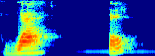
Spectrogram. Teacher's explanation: el diptongo wa, que tenemos primero la semivocal y luego la vocal pura o completa. Entonces es un diptongo creciente porque la semivocal viene en la primera posición.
